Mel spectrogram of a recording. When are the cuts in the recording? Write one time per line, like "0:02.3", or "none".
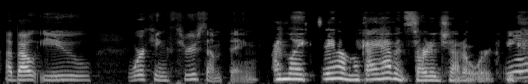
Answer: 0:01.3
0:02.7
